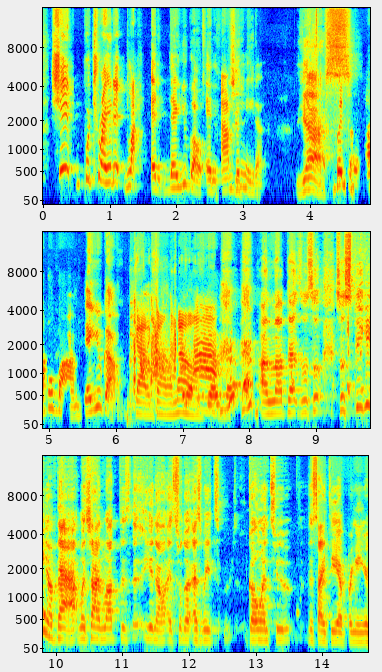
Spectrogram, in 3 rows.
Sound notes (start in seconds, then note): 4.4 voice muffled; 6.1 laughing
